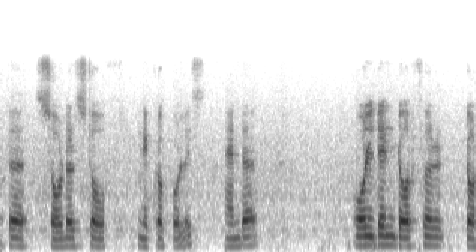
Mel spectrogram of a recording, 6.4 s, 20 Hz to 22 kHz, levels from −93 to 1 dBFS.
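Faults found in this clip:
No faults found; call path audio as expected.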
